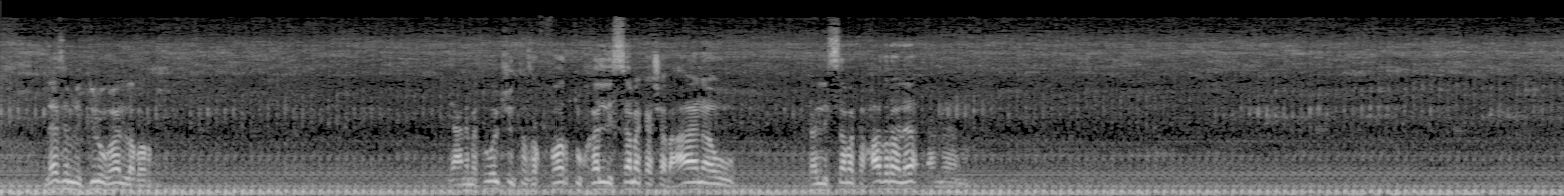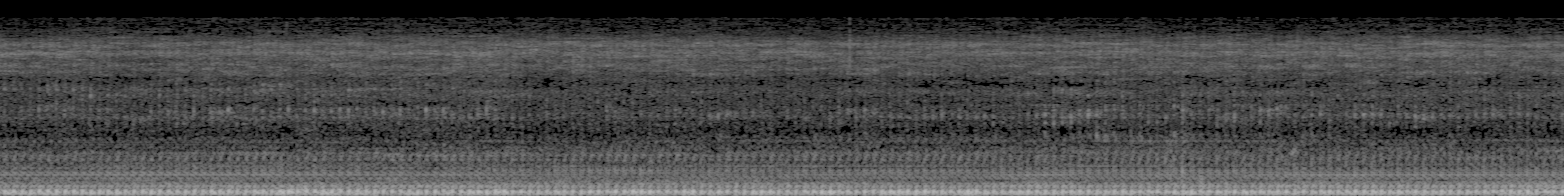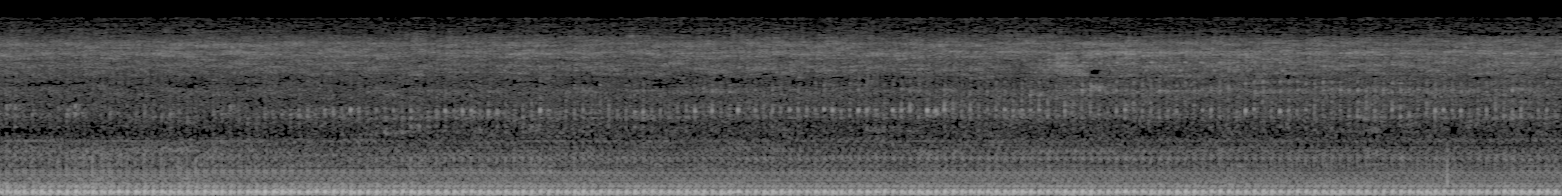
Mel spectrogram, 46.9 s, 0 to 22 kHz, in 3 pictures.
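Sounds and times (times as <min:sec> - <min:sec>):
engine idling: 0:00.0 - 0:46.9.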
